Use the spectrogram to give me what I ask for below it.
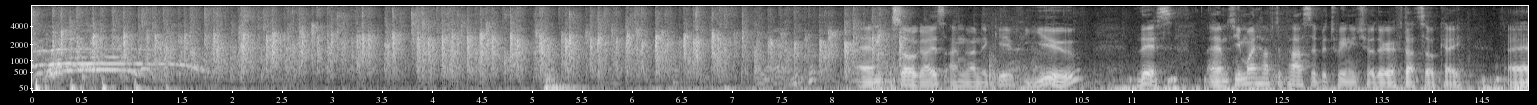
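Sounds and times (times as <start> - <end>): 
live audience applause: 0.0 - 8.9
speech: 8.6 - 14.9.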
